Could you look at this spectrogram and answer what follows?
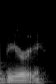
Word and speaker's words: Beery: So, in in uh in America, I go by Biri and in Israel my my actual name is Berry.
